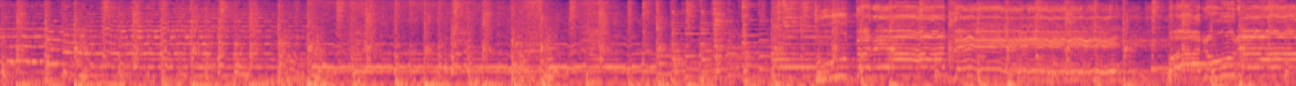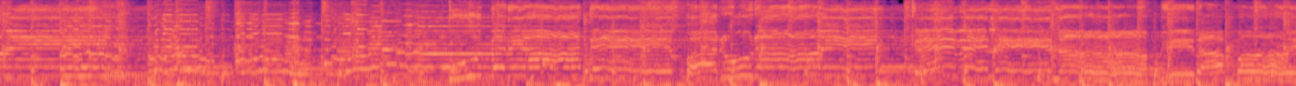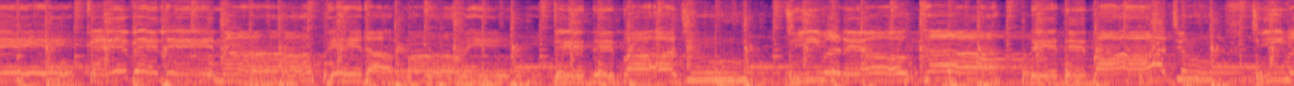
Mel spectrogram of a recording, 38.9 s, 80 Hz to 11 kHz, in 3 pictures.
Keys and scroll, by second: 2.2 space, 3.1 l, 5.6 c, 6.9 k, 9.6 Left, 10.8 ctrl+s, 13.6 Right, 16.2 ctrl+s, 18.4 ctrl+g, 19.7 ctrl+s, 25.3 ctrl+s, 26.7 ctrl+s.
